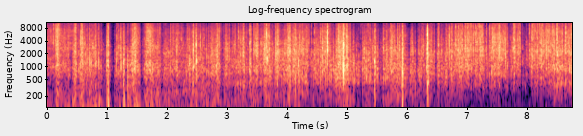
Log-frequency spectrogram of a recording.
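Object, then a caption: Ball of thin packing paper. A loose, hollow ball of thin greyish-brown packing paper is squeezed and crumpled between both hands with the fingertips. The result is a steady, dense crinkling and crackling, bright and hissy, broken by sharp, quick snaps that die away at once.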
